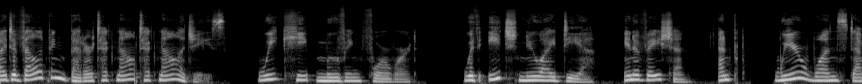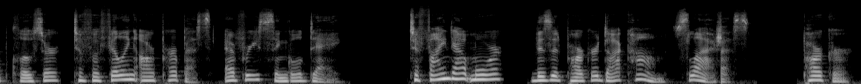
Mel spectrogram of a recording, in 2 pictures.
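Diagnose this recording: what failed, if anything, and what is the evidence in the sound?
A CD skip at the playback stage. Ticks with brief mutes occur at 1.35 s after "developing better", at 7.37 s before "we're one step closer", and at 15.83 s. The first mute is about 10 ms, the others far shorter. The laser jumped tracks and resumed elsewhere.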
